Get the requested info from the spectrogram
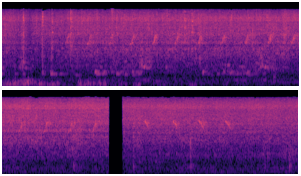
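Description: Stir-fry of sea snails with carrot and young green pepper sizzling and simmering in a frying pan, with sauce poured in near the start; birds chirp repeatedly over the steady hiss. The sound cuts out briefly about two-thirds of the way through.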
